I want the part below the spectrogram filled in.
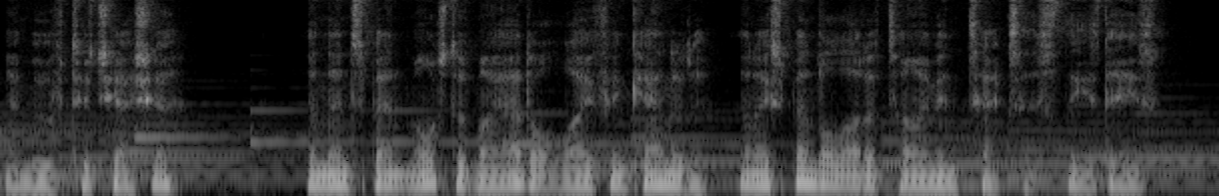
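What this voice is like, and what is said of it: Liverpool accent. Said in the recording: “my accent is a bit of Liverpudlian or Wirral ... there's a certain twang on certain words ... As for my accent, well, you guessed it, I was born and raised in Liverpool.”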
